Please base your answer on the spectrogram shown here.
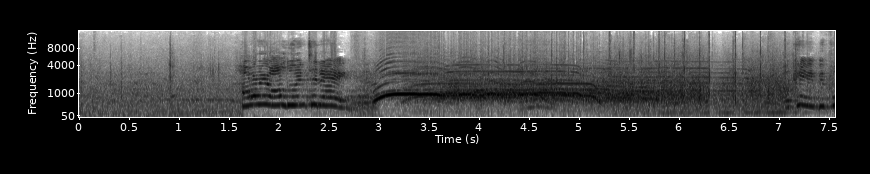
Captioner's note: applause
